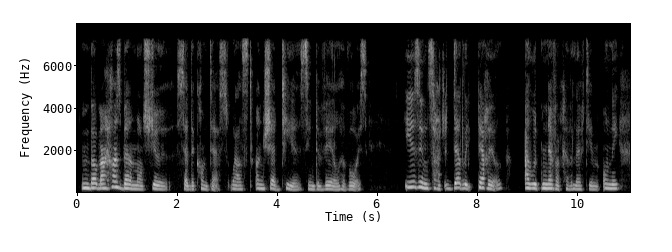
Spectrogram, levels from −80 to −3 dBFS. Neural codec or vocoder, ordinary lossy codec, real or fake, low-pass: none; MP3, 64 kbps; real; 7.2 kHz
